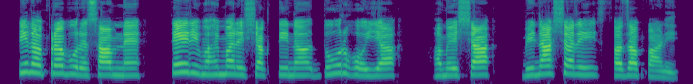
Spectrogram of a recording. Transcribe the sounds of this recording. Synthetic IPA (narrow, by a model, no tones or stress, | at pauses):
t̪ɪnãpɾɐbuɾɛsaːmnɛ | t̪eːiɾimɐɦɪmaɾiʃɐkt̪inɐd̪uːɾɦoːija | ɦɐmeːʃa | bɪnaːʃaɾisɐd͡zapaːɽ̃i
